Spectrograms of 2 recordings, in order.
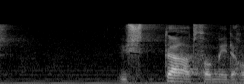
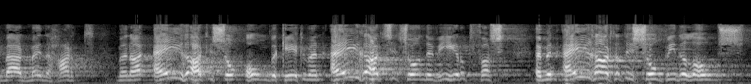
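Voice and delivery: higher and louder, building to a ringing call; fervent preaching; 8 semitones higher, 12 dB louder than usual. Acted. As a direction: preach it out, pleading and urgent, climbing in force. Sermon rising to full force.

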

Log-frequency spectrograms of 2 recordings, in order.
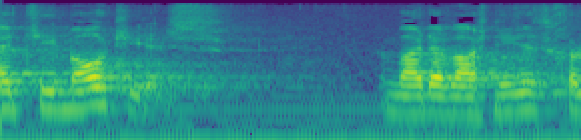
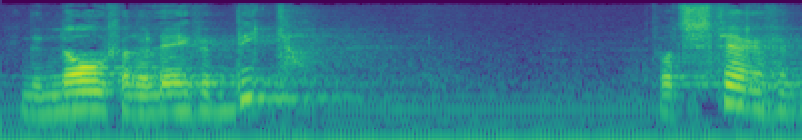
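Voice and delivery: impassioned preaching, swelling and ebbing; fervent sermon; 3 semitones higher, 4 dB louder than usual. Acted. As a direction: preach it with urgency. Preaching with rising force. (vurige preek)

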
